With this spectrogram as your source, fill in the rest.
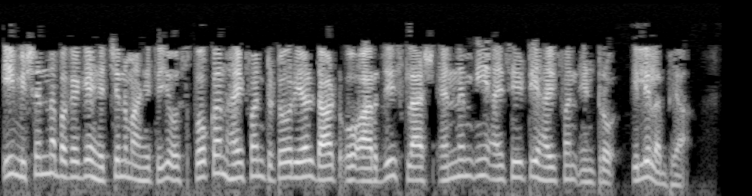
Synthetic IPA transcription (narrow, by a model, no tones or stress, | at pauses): imiʃənːap̬əɡeɡeɦet͡ʃinəmaːɦit̪ijospoːkənɦajpʰonʈuʈoːɾijəlɖaːʈoːaːɾd͡ʒislɛʃenemiajsiʈiɦajfʰoniɳʈɾoililɐbʱja̰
